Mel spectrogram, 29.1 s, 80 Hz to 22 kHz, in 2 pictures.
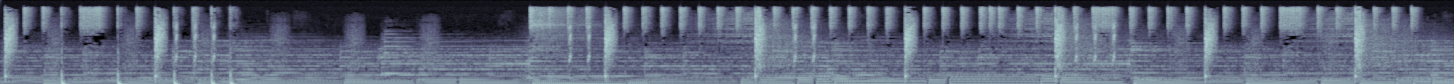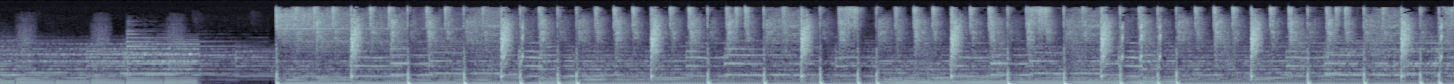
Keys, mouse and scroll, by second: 0.9 click, 1.7 Escape, 2.6 click, 3.6 click, 3.9 Escape, 4.5-5.6 drag, 5.9 Escape, 6.5 click, 7.3 click, 9.4 click, 9.8 click, 11.8 click, 12.3-12.7 drag, 14.1 click, 15.8 click, 16.6 click, 16.9 middle click, 17.7 click, 18.2 click, 18.8 click, 18.9-19.3 scroll up 2, 19.4 scroll down 1, 20.0 click, 20.5 click, 21.0 scroll down 1, 21.5 click, 21.8 scroll up 1, 22.1 scroll down 1, 22.3 scroll up 1, 22.5 scroll down 1, 23.0 click, 23.6 click, 24.9 scroll up 1, 25.7 click, 25.7 scroll up 1, 27.6 click, 28.2 click.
